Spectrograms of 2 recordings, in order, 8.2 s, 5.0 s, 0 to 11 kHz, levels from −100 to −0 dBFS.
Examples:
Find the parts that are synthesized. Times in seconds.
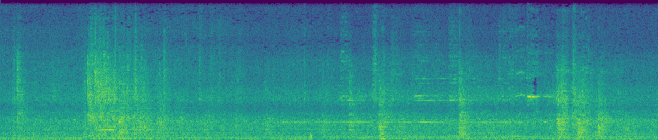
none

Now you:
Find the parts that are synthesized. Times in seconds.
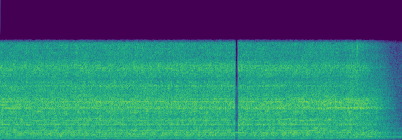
0.0-0.5; 1.1-1.7; 3.5-4.3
